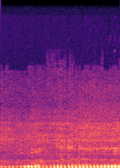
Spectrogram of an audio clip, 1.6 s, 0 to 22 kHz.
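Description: A Triumph Scrambler 400X motorcycle rides through London, its engine giving a loud, close, rapid, pulsing thrum with a steady beat.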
